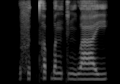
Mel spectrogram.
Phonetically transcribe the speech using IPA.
f ɵ˨˥ t̚ t̪ʰ ɐ˧ p̚ w ɐ˨ ŋ k ɪ˨ ŋ w aː˧ j

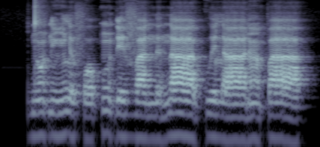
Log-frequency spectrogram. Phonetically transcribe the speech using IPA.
d ɔ̃˧ ɗ ĩ˨˦ l ə˨ f ɔ˨ p ũ˦˨ ɗ e˧ v a˧ n ə˨ n aː˦˨ kʷ e˧ l aː˧ ɾ ã˦˨ p aː˦˨

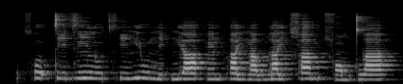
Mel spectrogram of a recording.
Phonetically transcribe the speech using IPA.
t͡sʰ o˦ ʔ t̪ i˧ d͡z ĩ˦ l u˧ t͡sʰ i˧ ŋ j u˥˧ n̪ i˨ t̚ ŋ j a˧ h ẽ˧ n h a˥˧ j ŋ a˧ w n̪ a˦ j t͡ɕʰ a˦ m t͡ɕʰ ɔ̃˨˩ m t̪ w a˧

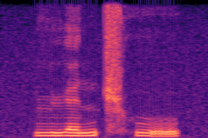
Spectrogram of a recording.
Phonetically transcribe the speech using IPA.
l ɥ ɛ˨˦ n ʈ͡ʂʰ ṵ˨˩

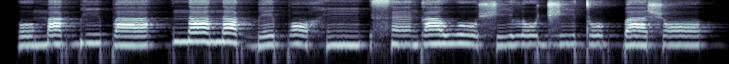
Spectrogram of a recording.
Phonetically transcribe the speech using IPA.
o˨ m a˧ ɡ͡b i˦ b a˧ | n a˦ n a˦˨ ɡ͡b e˨˦ b ɔ˦˨ h ĩ˧ | s ɛ̃˧ ɡ a˦ w o˦˨ ʃ i˨˦ l o˦ d͡ʒ i˦ d o˦ ɡ͡b a˦ ʃ ɔ˦

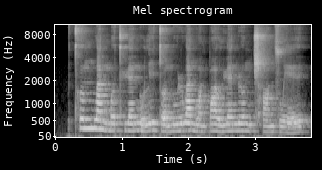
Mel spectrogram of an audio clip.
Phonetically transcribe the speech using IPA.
t̪ʰ ɤ˥ ŋ m w a˥˩ n m ɤ˧˥ t̪ʰ ɥ ɛ˧˥ n̪ ṵ˨˩ l i˥˩ t̪ ɤ̰˨˩ n̪ u˧˥ ɻ w a˥˩ n w ɑ˩ ŋ p ɑ˥˩ ʊ̯ l ɥ ɛ˥ n ɻ ɤ˥˩ ŋ ʈ͡ʂʰ ɑ˧˥ ŋ s w ḛ˨˩˦ ɪ̯

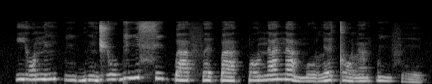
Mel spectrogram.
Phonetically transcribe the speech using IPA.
j ɔ˧ n ĩ˧ k͡p i˨ b ĩ˨ d͡ʒ o˧ ɡ i˦ s i˦ ɡ͡b a˧ f ɛ˧ k͡p a˧ k͡p ɔ˧ n a˦ n a˦˨ m o˨ l ɛ˧ t ɔ˨ l ã˨ k͡p i˨ f e˨

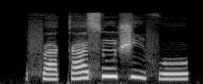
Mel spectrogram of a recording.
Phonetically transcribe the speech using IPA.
f a˨ k a˨˦ s ũ˦ ʃ i˦˨ f o˧

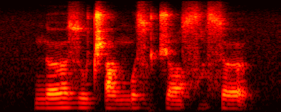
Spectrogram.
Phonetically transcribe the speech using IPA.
n œː z u t͡ʃʼ aː ŋʷ i z o̤ t͡ʃ øː sˤ i̤ s œ

